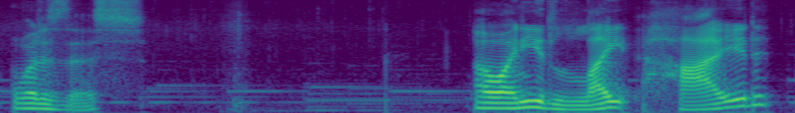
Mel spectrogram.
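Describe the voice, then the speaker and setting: A man's voice: mid-range voice, expressive, takes it slowly, soft background music. A man giving casual livestream commentary on a game, thinking aloud in slangy language with some swearing. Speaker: livestream host.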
